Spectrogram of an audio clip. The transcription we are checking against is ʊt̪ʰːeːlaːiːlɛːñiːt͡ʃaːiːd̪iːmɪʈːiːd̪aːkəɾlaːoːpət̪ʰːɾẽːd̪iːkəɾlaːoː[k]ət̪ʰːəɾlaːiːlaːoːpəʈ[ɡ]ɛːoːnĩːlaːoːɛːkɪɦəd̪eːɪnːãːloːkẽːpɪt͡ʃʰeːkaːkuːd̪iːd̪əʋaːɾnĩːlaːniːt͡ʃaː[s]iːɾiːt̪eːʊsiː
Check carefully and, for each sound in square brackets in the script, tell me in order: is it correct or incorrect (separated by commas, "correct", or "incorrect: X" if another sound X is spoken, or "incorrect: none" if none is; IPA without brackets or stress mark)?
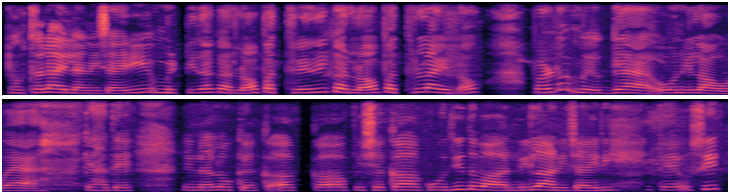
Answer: incorrect: p, correct, incorrect: none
